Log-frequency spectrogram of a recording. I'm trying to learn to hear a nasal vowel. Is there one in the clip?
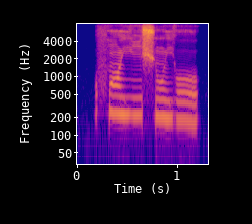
yes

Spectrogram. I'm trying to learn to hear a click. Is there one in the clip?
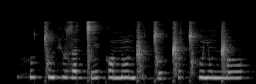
yes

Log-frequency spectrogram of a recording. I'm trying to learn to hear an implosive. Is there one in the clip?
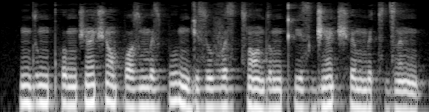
no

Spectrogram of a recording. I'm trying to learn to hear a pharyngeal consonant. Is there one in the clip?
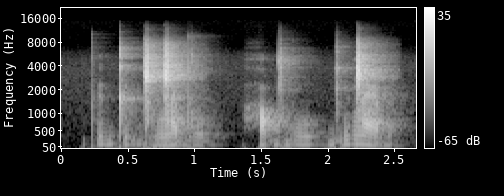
no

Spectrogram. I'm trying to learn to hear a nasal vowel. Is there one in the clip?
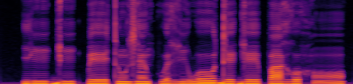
yes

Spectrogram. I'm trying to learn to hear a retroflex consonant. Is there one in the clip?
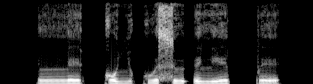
no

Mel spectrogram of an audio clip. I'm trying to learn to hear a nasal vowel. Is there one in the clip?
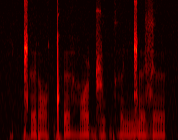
no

